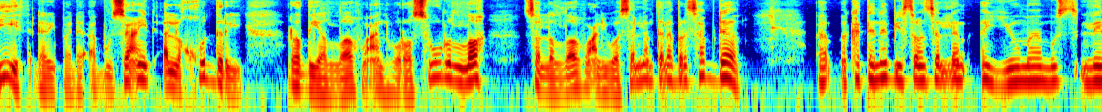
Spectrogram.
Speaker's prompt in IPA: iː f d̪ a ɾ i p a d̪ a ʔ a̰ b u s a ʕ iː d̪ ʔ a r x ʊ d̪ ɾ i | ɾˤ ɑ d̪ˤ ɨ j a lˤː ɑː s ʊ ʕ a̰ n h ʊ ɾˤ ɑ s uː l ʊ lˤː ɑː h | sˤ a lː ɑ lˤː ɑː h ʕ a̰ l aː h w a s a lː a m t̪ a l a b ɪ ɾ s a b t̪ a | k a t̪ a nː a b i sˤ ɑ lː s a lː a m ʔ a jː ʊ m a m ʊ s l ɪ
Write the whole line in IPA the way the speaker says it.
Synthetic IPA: iː θ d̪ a ɾ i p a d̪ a ʔ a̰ b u s a ʕ iː d̪ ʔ a l x ʊ d̪ ɾ i | ɾˤ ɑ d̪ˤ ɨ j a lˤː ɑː h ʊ ʕ a̰ n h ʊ ɾˤ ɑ s uː l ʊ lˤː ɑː h | sˤ ɑ lː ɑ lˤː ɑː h ʕ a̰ l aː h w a s a lː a m t̪ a l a b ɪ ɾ s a b d̪ a | k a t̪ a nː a b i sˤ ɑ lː s a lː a m ʔ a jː ʊ m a m ʊ s l ɪ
